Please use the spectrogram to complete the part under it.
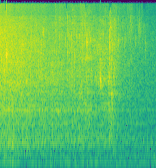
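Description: Water is poured into a cooking pot over a potato and ivy gourd mixture, a loud, bright, continuous splashing rush that lasts about two seconds and fades slightly at the end, with no talking.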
